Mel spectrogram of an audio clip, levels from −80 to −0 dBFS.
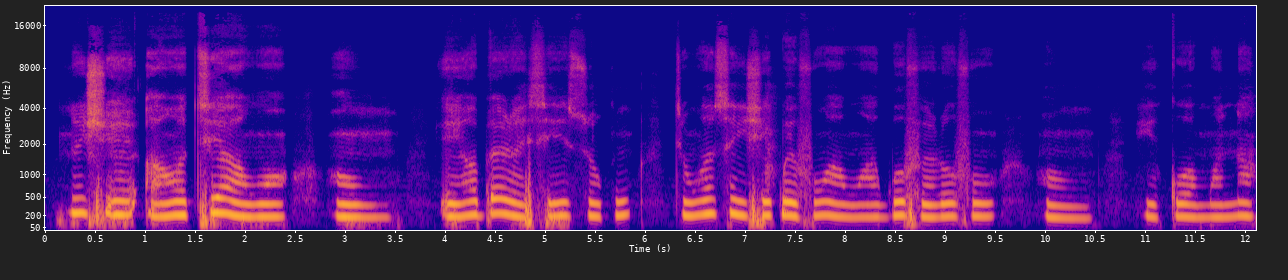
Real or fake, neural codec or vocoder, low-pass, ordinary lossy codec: fake; autoencoder, 48 kHz, 128 numbers a frame, DAC-VAE, trained on Japanese speech; 19.8 kHz; MP3, 96 kbps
